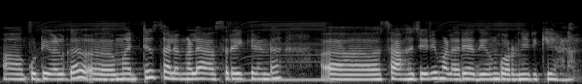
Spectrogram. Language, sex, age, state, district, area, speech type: Malayalam, female, 18-30, Kerala, Idukki, rural, spontaneous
